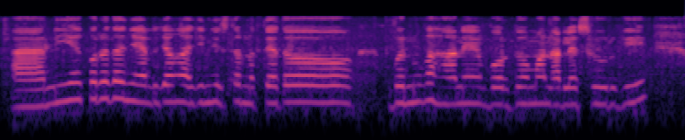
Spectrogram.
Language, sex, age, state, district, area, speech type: Santali, female, 30-45, West Bengal, Purba Bardhaman, rural, spontaneous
